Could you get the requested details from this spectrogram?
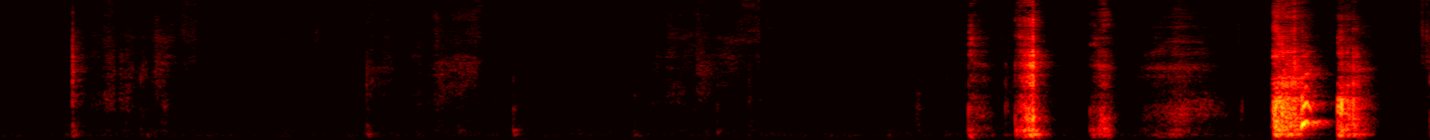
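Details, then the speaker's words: Coughing fit in an adult woman who has been ill, heard while she talks. "Oui, vous pouvez entendre ma toux que j'ai été malade."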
